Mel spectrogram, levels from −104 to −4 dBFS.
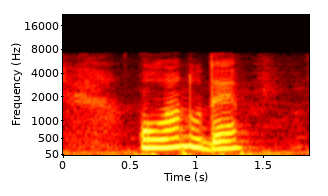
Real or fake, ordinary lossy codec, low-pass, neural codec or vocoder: real; MP3, 64 kbps; 7.2 kHz; none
